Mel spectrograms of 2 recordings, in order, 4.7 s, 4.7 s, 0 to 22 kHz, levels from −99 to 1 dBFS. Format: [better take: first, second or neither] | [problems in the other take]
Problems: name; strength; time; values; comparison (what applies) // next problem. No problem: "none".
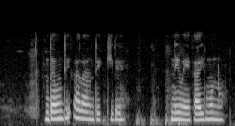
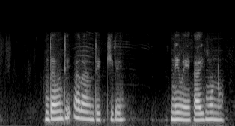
first | noise reduction (neural separator model SepFormer DNS4)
